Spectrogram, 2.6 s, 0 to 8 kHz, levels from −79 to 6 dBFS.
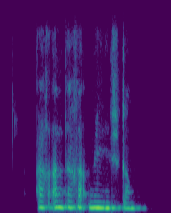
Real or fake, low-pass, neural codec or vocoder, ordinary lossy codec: fake; 7.2 kHz; codec, 24 kHz, 6 kbps, HILCodec; Opus, 32 kbps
